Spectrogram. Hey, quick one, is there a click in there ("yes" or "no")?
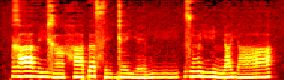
no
